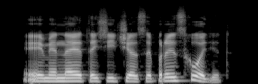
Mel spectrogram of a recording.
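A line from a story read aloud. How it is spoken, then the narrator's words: Gloomy. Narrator (Russian): мрачно сказал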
